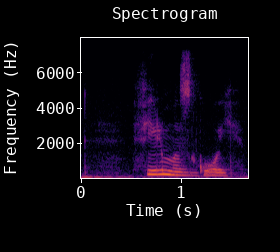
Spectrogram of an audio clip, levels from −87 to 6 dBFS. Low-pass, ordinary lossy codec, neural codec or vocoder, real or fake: 7.2 kHz; none; none; real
